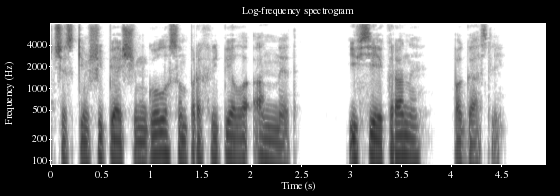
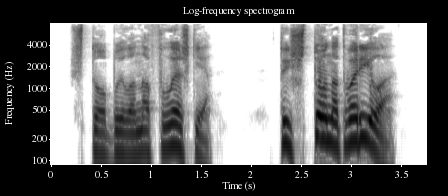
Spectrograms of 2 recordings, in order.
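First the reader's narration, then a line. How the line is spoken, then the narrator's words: Shouted furiously. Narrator (Russian): яростно прокричал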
